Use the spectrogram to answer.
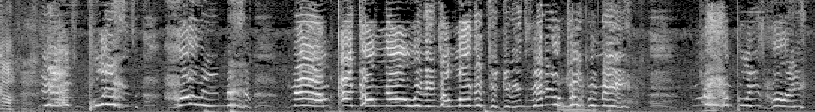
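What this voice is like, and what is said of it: Woman yelling frantically. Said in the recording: “She's yelling”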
